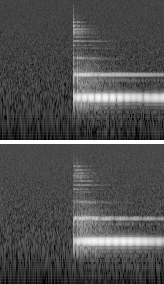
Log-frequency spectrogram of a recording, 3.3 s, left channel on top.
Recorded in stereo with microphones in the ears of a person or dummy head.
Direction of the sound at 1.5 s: 65° left (ahead or behind).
